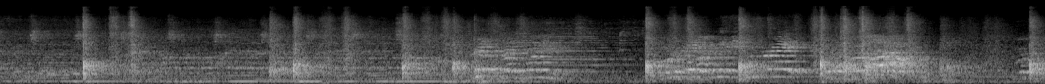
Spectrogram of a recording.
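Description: Indistinct voices over background music in a large indoor hall, with sharp taps and clicks scattered through it.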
